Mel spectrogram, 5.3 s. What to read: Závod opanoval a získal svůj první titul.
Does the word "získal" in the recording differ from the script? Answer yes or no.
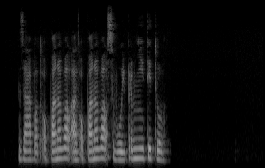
yes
